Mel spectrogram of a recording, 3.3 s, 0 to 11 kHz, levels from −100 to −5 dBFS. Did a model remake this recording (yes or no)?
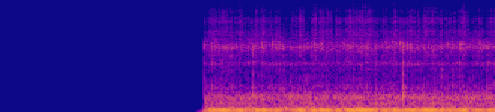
no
